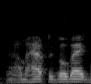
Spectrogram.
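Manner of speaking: ordinary delivery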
